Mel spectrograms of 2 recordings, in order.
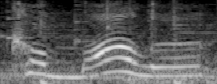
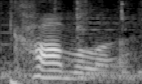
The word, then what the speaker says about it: Kamala: It's not Kamala. It's not Kamala. It's Kamala. Kamala Harris.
